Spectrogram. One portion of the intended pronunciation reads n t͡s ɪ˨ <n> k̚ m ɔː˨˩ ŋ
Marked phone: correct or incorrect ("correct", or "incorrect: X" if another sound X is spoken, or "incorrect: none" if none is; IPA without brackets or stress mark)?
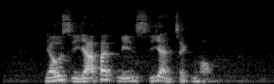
incorrect: none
